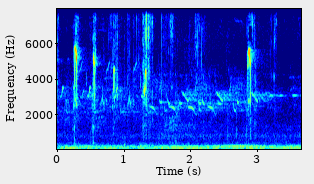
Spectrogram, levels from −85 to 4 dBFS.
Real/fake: real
